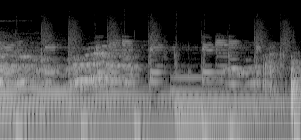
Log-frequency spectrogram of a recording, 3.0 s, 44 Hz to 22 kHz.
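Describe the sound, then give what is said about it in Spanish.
Dogs bark in a quick, irregular series of sharp yelps and barks, some higher and whinier, over a steady low hum, with no talking. “Ya los perros ladran cada 10 segundos, tiene programado.”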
